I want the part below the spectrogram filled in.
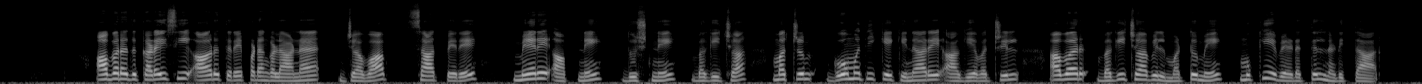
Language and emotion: Tamil, neutral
